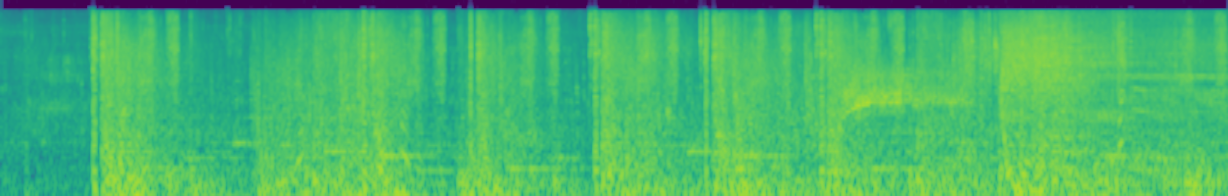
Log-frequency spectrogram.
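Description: Gunfire bursts rapidly from a weapon.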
